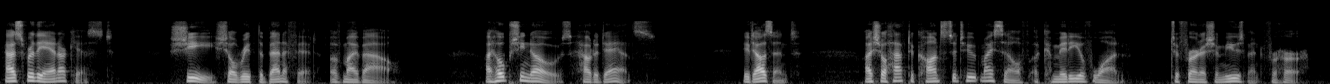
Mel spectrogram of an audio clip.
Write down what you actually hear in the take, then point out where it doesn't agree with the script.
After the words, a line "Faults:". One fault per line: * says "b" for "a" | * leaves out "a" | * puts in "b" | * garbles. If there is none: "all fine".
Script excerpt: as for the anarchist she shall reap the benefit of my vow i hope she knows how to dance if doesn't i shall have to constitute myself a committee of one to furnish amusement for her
as for the anarchist she shall reap the benefit of my vow i hope she knows how to dance if doesn't i shall have to constitute myself a committee of one to furnish amusement for her
Faults:
all fine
